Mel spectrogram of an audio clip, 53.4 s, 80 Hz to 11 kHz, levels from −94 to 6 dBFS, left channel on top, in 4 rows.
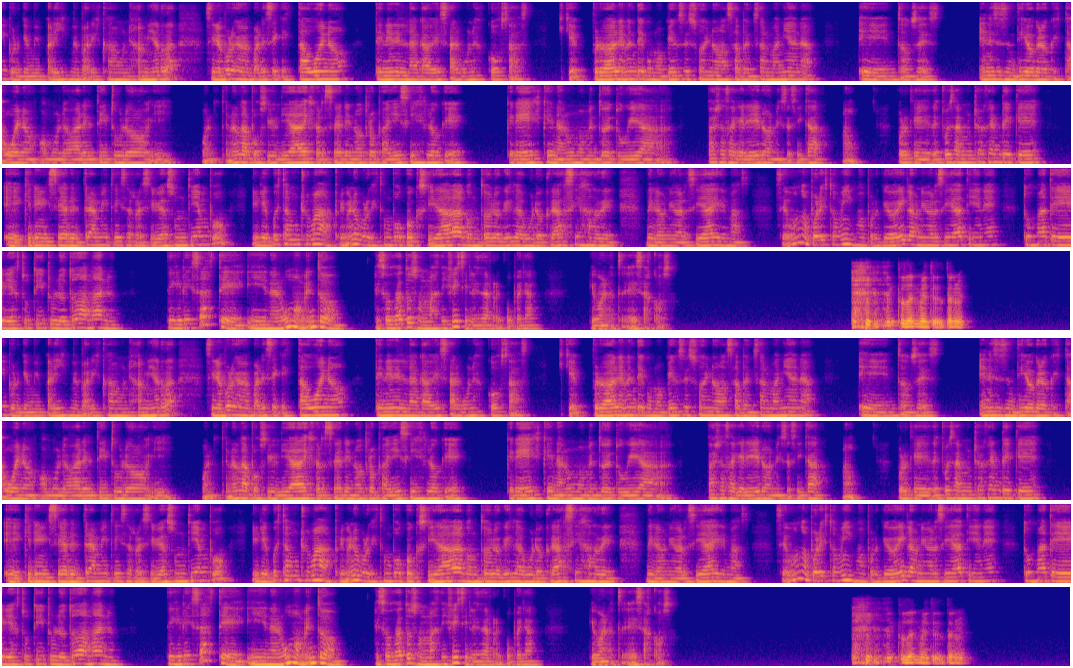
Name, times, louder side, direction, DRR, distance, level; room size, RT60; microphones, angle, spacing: voice 1, 0.0-4.3 4.7-6.6 7.1-10.2 10.7-11.7 12.2-15.5 15.9-19.2 19.7-21.8 22.2-24.1 24.6-26.4 26.8-29.6 29.9-36.1 36.4-39.2 39.5-41.6 42.2-44.4 44.8-46.8 47.4-48.5, right 1 dB, 5° right, 0.5 m, -23 dB
voice 2, 50.7-52.1, left 5 dB, 85° left, 0.4 m, -17 dB
4.0 x 3.3 x 2.3 m
head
